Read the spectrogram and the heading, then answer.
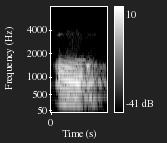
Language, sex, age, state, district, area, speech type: Nepali, male, 30-45, West Bengal, Kalimpong, rural, conversation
